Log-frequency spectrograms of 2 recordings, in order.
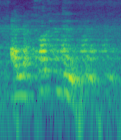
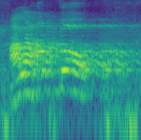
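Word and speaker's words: الحمد: না আলহামদুলিল্লাহি রাব্বিল আলামিন আলহামদু এই গলার ভেতর থেকে হেটা উচ্চারণ করবেন আলহামদু মানে হলো সমস্ত প্রশংসা আল্লাহ তোমার আর আমরা কি বলি আলহামদু এর মানে শুনবেন সমস্ত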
